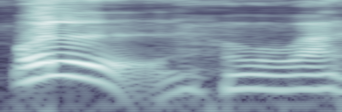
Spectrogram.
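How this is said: The l is pressed and held before huwa. The speaker calls it right. "tapi kul huwa seperti ditekan dulu"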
